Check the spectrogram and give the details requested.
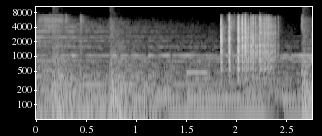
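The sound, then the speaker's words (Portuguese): Dice clatter across a hard table in a quick burst of sharp rattling clicks, after a stretch of low background hum and faint room noise, as players roll for power in a game. “Eu quero que todos vocês rolem pra te poder.”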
